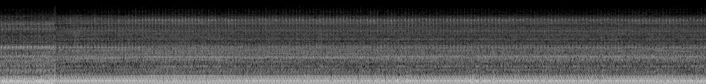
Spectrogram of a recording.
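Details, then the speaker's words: 1981 Honda CM200T twin after its carburetor was cleaned and restored: even, steady low putter with a smooth rhythm and no misses or knocks; normal idle. "and this is how it runs after the carburetor was cleaned and restored"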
